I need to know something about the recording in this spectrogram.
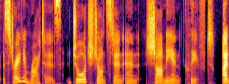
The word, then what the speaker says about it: Charmian: writers George Johnston and Charmian Clif. I'm saying it correctly. It's not Charmaine, it's Charamian.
